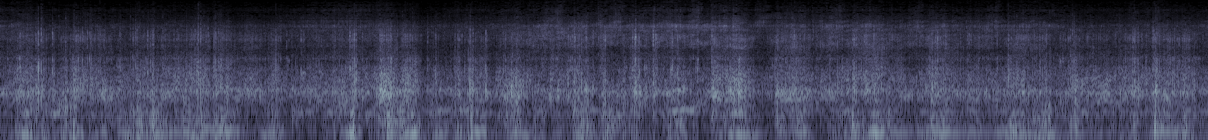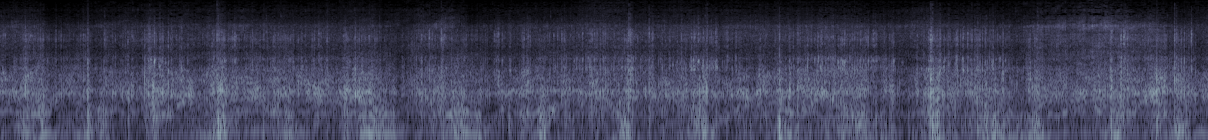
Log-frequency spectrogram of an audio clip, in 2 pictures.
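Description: Plarail toy train running along plastic track: the battery motor and gearbox whir steadily while the plastic wheels rattle and click over the track joints, heard close up from a camera riding on the train.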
